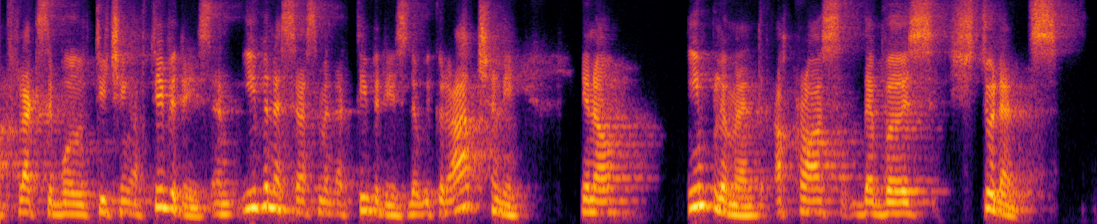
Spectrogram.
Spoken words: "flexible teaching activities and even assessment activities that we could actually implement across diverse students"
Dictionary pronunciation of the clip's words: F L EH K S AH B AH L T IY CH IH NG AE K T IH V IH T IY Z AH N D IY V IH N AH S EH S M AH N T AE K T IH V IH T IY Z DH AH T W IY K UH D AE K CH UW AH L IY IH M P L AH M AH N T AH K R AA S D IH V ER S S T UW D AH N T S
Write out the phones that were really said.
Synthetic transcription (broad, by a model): F L EH K S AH B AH L T IY CH IH NG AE K T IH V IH T IY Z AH N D IY V IH N AH S EH S M AH N T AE K T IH V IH T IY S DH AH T W IY K UH D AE K CH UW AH L IY IH M P L AH M AH N T AH K R AA S D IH V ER S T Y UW D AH N T S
